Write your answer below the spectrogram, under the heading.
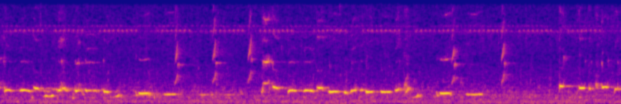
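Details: Hooded butcherbird, endemic to Papua and known for copying other birds, pouring out a long varied string of mellow whistles, notes jumping between low and high pitches in short bursts with brief pauses between phrases.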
